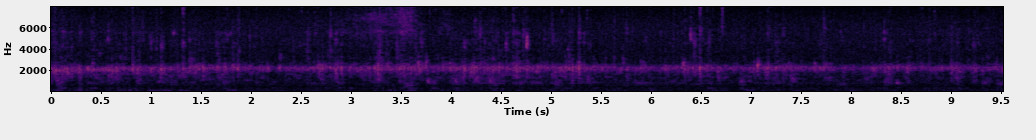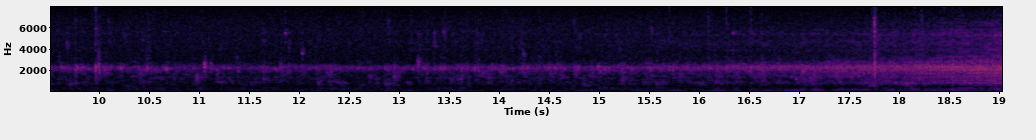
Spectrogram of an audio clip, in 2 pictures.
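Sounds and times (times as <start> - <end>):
raindrop ticks: 12.8 - 18.6.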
